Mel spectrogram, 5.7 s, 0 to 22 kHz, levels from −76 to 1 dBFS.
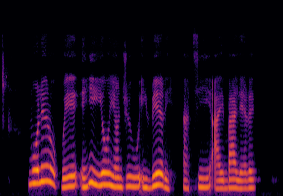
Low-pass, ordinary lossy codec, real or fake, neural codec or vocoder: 10.8 kHz; Opus, 24 kbps; fake; codec, 24 kHz, 0.9 kbps, WavTokenizer, large speech release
